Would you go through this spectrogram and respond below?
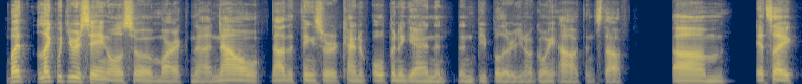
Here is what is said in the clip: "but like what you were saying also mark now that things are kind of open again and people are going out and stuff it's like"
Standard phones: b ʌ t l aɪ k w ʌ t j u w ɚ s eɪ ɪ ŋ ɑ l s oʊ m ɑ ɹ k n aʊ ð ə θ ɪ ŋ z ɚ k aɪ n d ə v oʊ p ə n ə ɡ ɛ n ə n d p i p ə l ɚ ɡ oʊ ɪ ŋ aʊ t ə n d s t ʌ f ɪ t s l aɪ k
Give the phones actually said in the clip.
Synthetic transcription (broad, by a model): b ʌ t l aɪ k w ʌ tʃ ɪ w ɚ s eɪ ɪ ŋ ɑ l s oʊ m ɑ ɹ k n aʊ ð ə θ ɪ ŋ z ɚ k aɪ n d ə v oʊ p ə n ə ɡ ɛ n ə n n p i p l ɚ ɡ oʊ ɪ ŋ aʊ t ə n s t ʌ f ɪ t s l aɪ k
